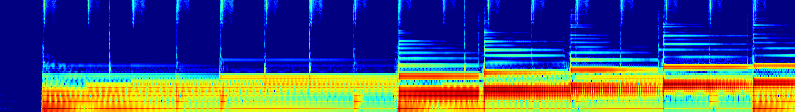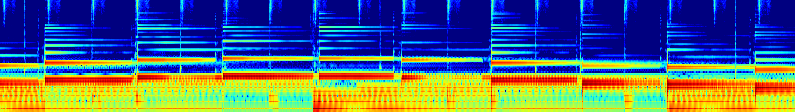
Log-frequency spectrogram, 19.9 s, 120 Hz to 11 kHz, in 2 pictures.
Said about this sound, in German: war Schritt 1, also einfach mal die Tonleiter zu einem C Major 7 Playlong nach oben und nach unten üben, dass man die überhaupt erstmal auf seinem Instrument irgendwie im Griff hat.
